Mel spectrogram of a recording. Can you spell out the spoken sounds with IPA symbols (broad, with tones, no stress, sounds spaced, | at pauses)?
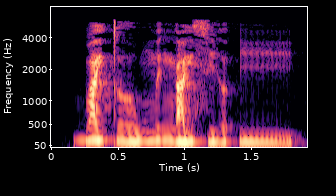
b a˧˥ j t̪ ɤː˩˧ w m e˧ ŋ a˩˧ j s i˩ ə̯ ʔ iː˧˩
